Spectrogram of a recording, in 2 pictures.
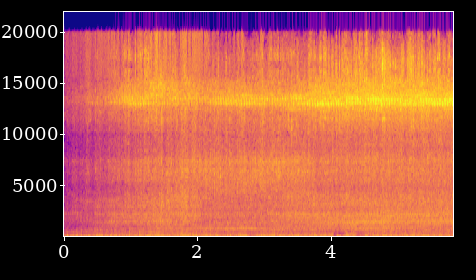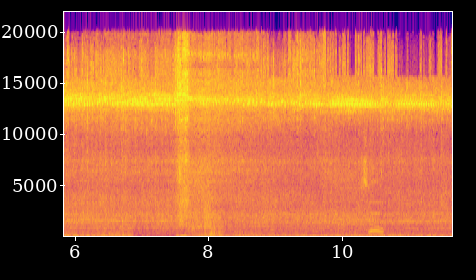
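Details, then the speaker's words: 1971 Jeep CJ6 ex-fire-department, under 6,000 original miles, started and given gas to hold idle: low, uneven, lumpy idle with stumbling dips and visible shake; owner says it's missing on at least one cylinder, cause not confirmed. "don't know if you can visibly see the shake or not. I would say for sure missing on one cylinder at least,"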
